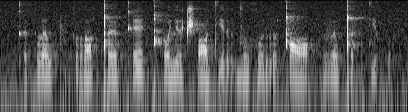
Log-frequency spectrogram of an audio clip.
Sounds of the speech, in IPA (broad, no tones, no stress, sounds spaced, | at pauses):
kʼ ø k l ə w pʼ ə k r ɔ ǃ ø kʼ e ǃʰ o lʲ o t͡ʃʼ ɔ tʲ ø r d u x u r u ǃ ɔ | v ø w ǃ ø k tʲ o k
